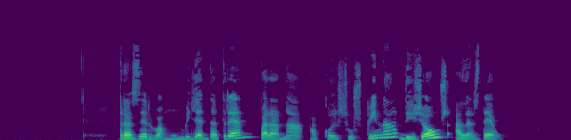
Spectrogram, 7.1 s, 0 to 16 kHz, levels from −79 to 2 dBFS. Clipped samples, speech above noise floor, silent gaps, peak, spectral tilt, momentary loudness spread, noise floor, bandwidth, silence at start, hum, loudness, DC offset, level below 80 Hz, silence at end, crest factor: under 0.1%; 57 dB; none; -6 dBFS; -5 dB/octave; 16 LU; -82 dBFS; 11 kHz; 1.5 s; none; -26 LUFS; under 0.1%; -80 dBFS; 0.9 s; 20 dB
